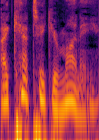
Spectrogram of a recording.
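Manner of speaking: ordinary talk, nothing marked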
